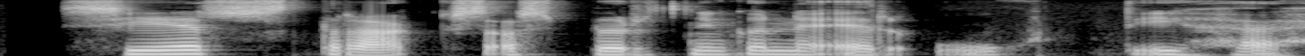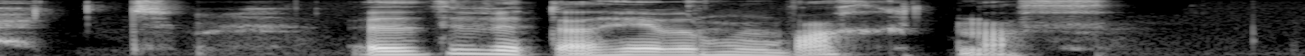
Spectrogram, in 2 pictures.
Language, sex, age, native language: Icelandic, female, 30-39, Icelandic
